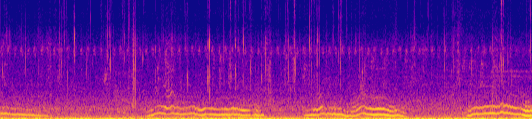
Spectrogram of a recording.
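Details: Street kitten, hungry, giving a run of long wavering meows, each bending up and down in pitch, about four cries in eight seconds against constant low background rumble.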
